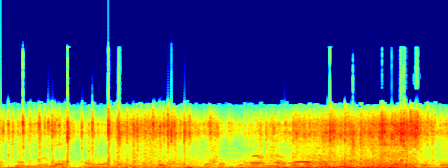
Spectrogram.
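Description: Several men talking and laughing over one another, the words indistinct.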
